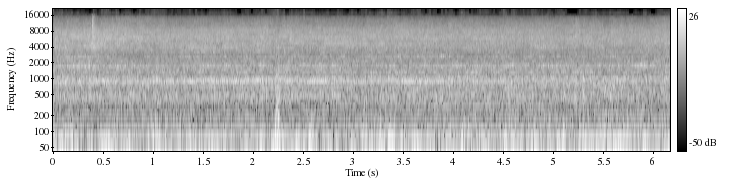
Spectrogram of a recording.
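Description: Steady rumble and rattle inside a crowded general coach of the Coromandel Express running from Chennai Central to Shalimar, loud and continuous with no talk.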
